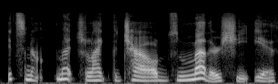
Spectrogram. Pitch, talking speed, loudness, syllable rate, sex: 190 Hz, 195 wpm, -20 LUFS, 4.1 syllables/s, female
